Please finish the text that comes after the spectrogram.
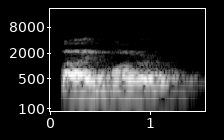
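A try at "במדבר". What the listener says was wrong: You are mistaking the da for the ra. Yeah, I mean, the connector would be the ba, so it would be alone.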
